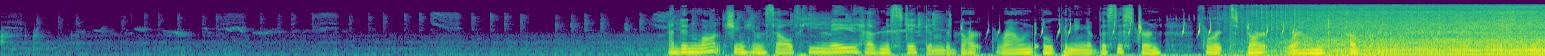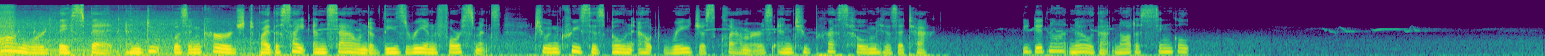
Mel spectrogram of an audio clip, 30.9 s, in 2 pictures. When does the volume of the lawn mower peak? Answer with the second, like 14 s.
15 s.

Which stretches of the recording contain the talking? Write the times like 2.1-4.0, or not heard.
6.7-13.8, 15.3-24.9, 25.6-27.4.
